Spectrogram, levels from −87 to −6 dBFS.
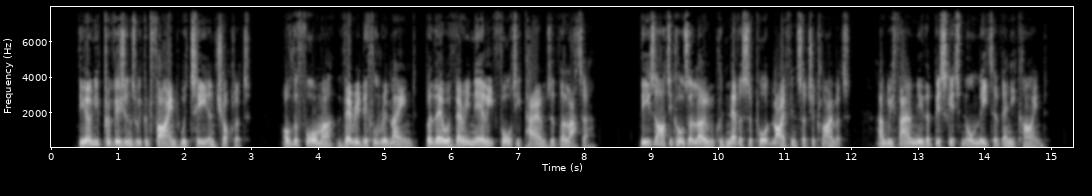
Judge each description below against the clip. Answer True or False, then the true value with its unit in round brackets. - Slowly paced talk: False (180 wpm)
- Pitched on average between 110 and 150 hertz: True (140 Hz)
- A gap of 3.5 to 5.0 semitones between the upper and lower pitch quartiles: True (4.5 semitones)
